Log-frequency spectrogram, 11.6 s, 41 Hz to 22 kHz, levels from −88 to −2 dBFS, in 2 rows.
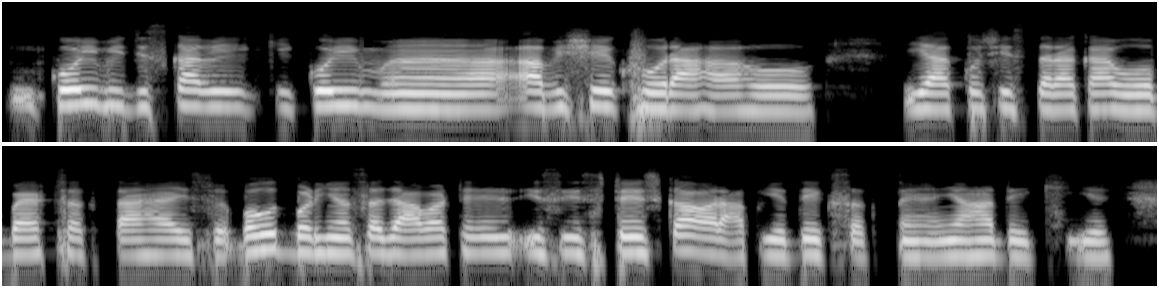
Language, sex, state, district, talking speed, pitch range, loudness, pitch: Hindi, female, Uttar Pradesh, Gorakhpur, 185 wpm, 170-195 Hz, -20 LUFS, 180 Hz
